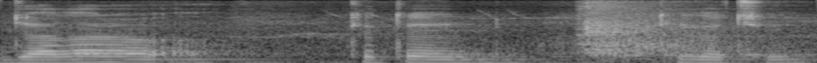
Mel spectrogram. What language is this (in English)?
Odia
